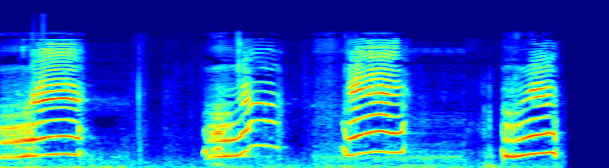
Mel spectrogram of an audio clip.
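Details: Domestic cat giving four drawn-out, tonal meows, each rich in harmonics and rising then falling slightly, spaced about one to two seconds apart, over a low steady hum indoors.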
